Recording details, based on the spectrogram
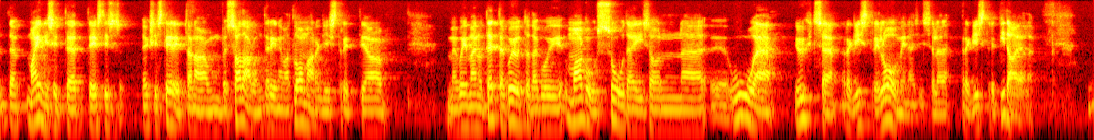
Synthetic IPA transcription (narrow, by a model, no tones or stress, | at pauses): t̪emɑjnisit̪ːe̞ːt̪ˑːe̞ːst̪is | e̞ksist̪e̞ːɾib̥̚t̪ænɑumb̥e̞sːɑd̪̥ɑko̞nd̪e̞ɾine̞vɑt̪ːˑlo̞ːmɑɾe̞ɡ̥ist̪rit̪ːˑjɑ | me̞vɤ̞jmeɑjnult̪e̞t̪ːe̞kujut̪ːˑɑd̪̥ɑkujmɑɡ̥usːuːt̪æjso̞n | uːe | yht̪se̞re̞ɡ̥ist̪rilo̞ːmine̞sisse̞lːe̞re̞ɡ̥ist̪ripid̪̥ɑ̰jɑ̰le̞̰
